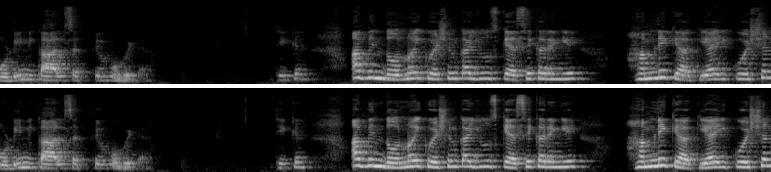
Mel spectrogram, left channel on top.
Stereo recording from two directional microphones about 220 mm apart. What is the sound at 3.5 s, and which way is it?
Speech, 25° right (ahead or behind).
